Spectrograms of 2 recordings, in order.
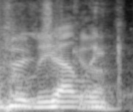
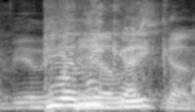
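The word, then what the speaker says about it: Bjelica: It's not Bajelica. It's not Bielica. – Bielica. – There you go.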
